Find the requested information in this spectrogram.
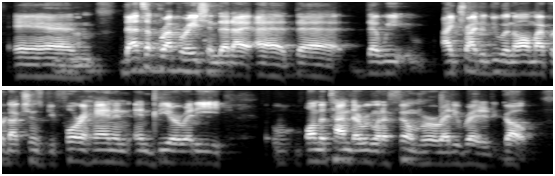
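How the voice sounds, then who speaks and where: At a moderate pace, a man talks with a Brazilian accent. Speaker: filmmaker. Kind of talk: interview answer.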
